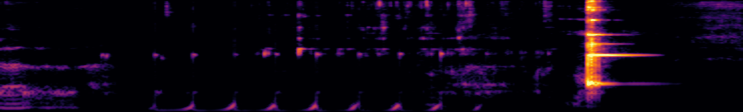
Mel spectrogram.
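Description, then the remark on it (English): A run of eight soft, evenly spaced low knocks or pours, then one bright, ringing clink of a glass of single malt scotch that rings out briefly before fading, with no talking over it. “You ready for a sound take on this? Oh yeah. Oh, Ooh. single malt scotch.”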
